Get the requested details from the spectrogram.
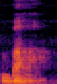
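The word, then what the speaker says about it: ب: Let me show you origin of Ba. Ba. Use inner part of both lips to touch each other.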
